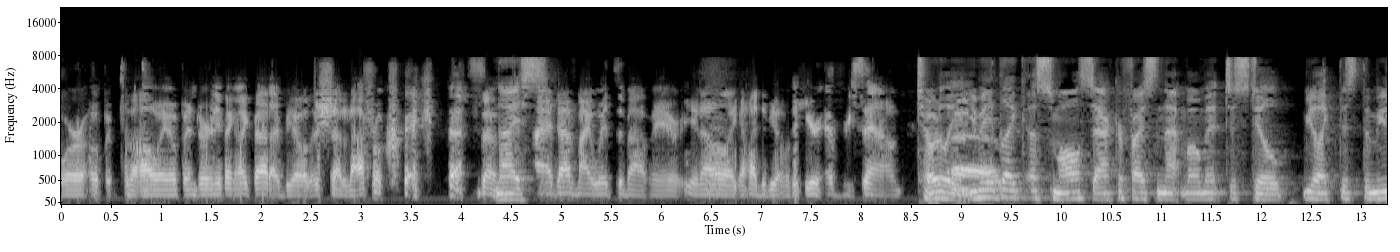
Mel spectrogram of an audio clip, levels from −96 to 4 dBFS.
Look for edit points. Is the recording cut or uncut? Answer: cut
